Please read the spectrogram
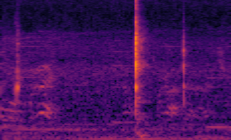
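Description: Piezo igniter on a gas burner's control valve clicking three times, the loudest about halfway through, sparking to light the pilot flame.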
